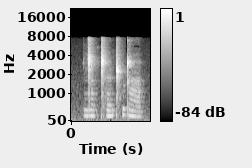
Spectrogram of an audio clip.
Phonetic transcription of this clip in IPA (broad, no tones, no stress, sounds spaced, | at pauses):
ŋ͡ǁ a ʈ ǁʰ ɜ ɳ ǁʰ u ʈ a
